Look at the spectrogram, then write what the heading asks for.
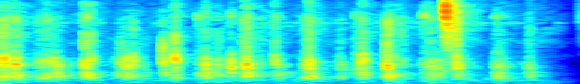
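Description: Fast, continuous clatter of computer keyboard keys, with rapid close keystrokes in a steady flurry for about two seconds before stopping abruptly.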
